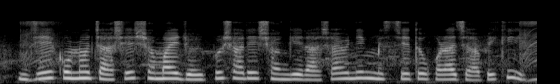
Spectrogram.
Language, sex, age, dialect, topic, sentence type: Bengali, female, 18-24, Rajbangshi, agriculture, question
